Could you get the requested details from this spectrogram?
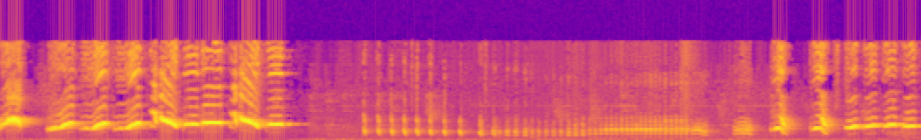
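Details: Whambie, heard in a nonstop tutor track for kept birds: a fast series of rising whistled notes, then a softer rattling, buzzy stretch, ending with sharp slurred whistles.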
